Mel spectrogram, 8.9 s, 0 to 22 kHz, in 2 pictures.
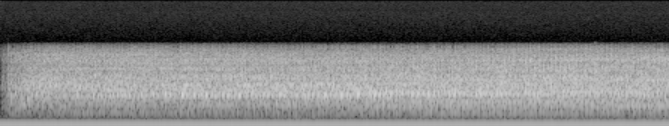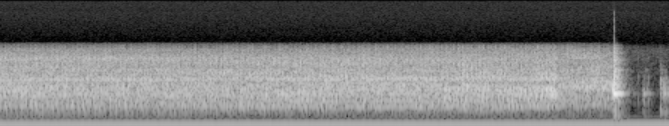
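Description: Makita DJV180 cordless brushed jigsaw running steadily on its normal cutting setting, its blade sawing through a board about 3/4 inch thick while pushed as hard as it will go. The saw stops about eight seconds in, followed by a single short knock.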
